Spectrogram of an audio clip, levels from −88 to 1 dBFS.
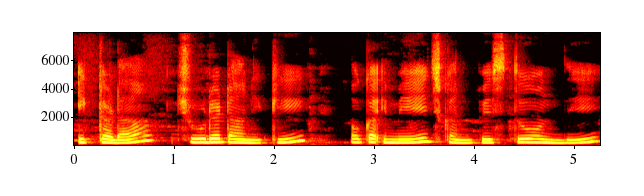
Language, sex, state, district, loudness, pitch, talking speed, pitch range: Telugu, female, Andhra Pradesh, Sri Satya Sai, -16 LUFS, 230 Hz, 70 wpm, 215-245 Hz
